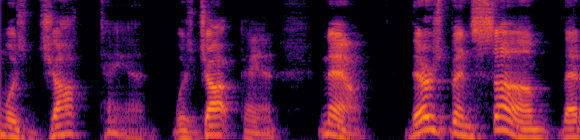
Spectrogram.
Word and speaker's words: Joktan: Concordance and I defined Joktan, or you can say that J can be pronounced as a Y, Yoktan, let's just say that.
